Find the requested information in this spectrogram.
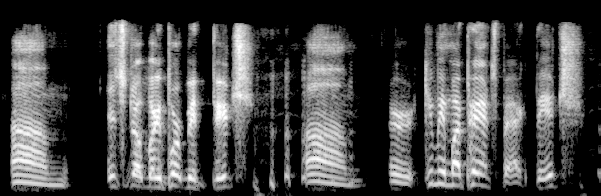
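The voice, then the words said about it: Good Macho Man impression. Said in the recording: “It's kind of got some Scary Terry to it. ... a very good impression of the Macho Man himself”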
